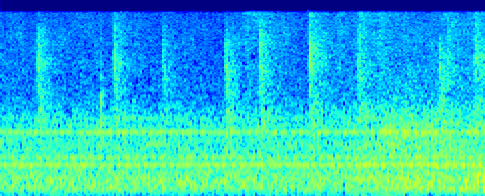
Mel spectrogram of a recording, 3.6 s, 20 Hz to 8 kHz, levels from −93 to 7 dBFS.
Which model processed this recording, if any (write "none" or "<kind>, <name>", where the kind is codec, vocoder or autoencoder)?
none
